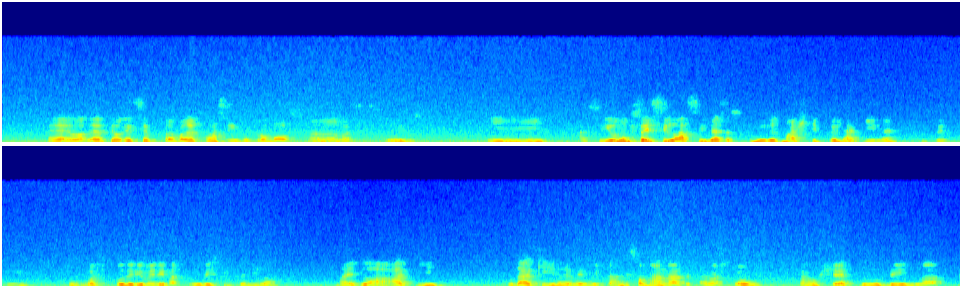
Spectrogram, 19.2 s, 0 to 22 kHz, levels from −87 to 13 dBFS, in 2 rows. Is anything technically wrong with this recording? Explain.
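No, nothing is technically wrong with this audio.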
